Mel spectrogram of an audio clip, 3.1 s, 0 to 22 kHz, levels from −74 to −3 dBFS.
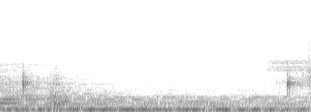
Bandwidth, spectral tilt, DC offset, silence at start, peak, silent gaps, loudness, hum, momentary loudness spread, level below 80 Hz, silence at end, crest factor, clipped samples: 5 kHz; -9 dB/octave; under 0.1%; 0 s; -26 dBFS; none; -46 LUFS; none; 4 LU; -46 dBFS; 0 s; 18 dB; under 0.1%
